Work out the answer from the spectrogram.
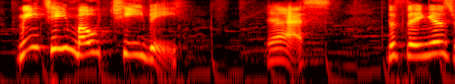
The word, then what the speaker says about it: Michi Mochievee: I am wondering how you pronounce Mochievee. How to Michi Mochievee. That's how you say it. It's Michi Mochievee.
